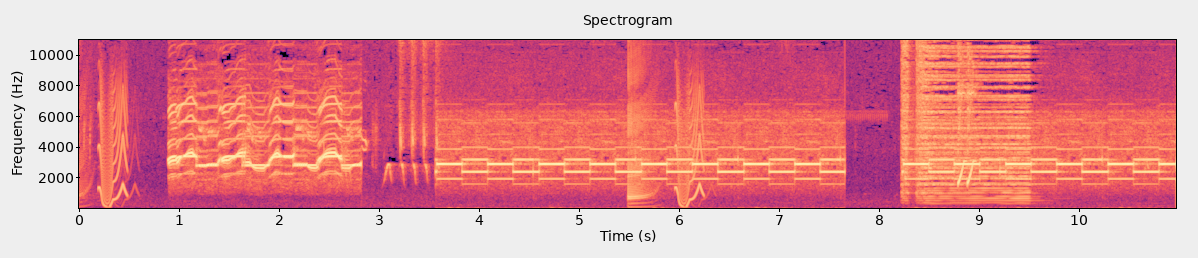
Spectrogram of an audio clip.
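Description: Electronic level-crossing warning alarms: a warbling alarm for about two seconds, then a two-tone alarm switching steadily between a higher and a lower tone, two or three changes a second. Short sliding-pitch cartoon sound effects play at the start and around the middle, and a buzzier alarm tone joins the two-tone alarm briefly near the end.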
